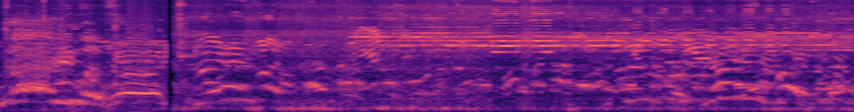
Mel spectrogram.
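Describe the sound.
A crowd of MPP supporters protesting in the streets of Pandai against the High Court's decision to annul the elections shouts and chants together in a dense, continuous roar of many voices, with a brief sharp cutout near the start before the clamor resumes steadily.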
